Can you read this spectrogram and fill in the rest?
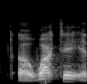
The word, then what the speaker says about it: wachten: Dutch infinitive is spelled W-A-C-H-T-E-N. German infinitive is spelled W-A-R-T-E-N. Spelled respectively, Wachte and Varten.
